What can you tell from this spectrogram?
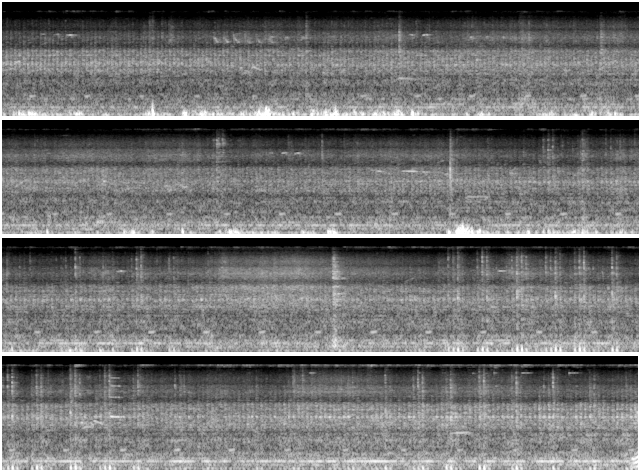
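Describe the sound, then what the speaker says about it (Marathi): A tractor arrives at a soybean field, its engine a low, uneven rumble with chugging pulses heard at a distance beneath frequent talk. "ट्रॅक्टर आले बघा आता।"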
